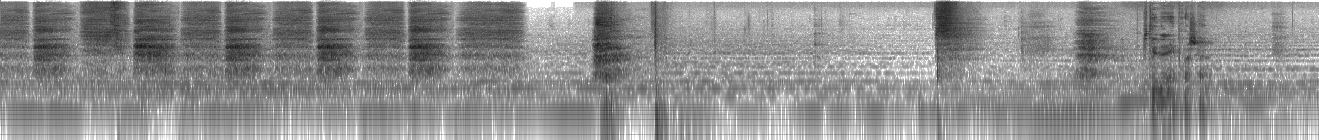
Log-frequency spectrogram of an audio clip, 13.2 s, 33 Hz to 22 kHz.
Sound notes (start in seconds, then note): 0.3 Hugo breathes heavily, experiencing a panic attack; 5.9 he sighs; 9.3 sighs again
